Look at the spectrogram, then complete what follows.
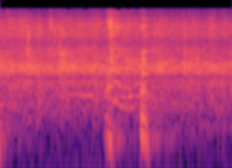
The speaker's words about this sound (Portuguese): Aplauda o Senhor Jesus, aleluia! Aleluia!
